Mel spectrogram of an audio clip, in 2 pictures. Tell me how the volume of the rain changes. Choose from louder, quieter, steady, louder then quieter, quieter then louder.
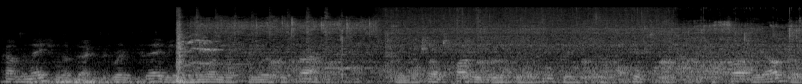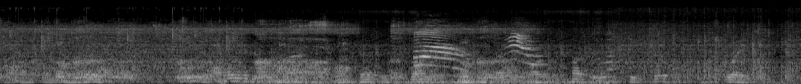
steady.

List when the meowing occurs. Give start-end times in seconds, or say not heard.
1.8-3.5, 12.2-14.2.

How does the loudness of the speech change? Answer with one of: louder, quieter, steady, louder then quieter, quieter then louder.
steady.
